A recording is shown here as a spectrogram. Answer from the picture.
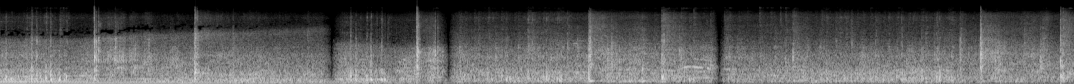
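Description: Skate wheels rolling hard over stone pavement and ledges, with a rough continuous grind and sharp clacks of landings and impacts every second or two, and brief silences where the wheels leave the ground.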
